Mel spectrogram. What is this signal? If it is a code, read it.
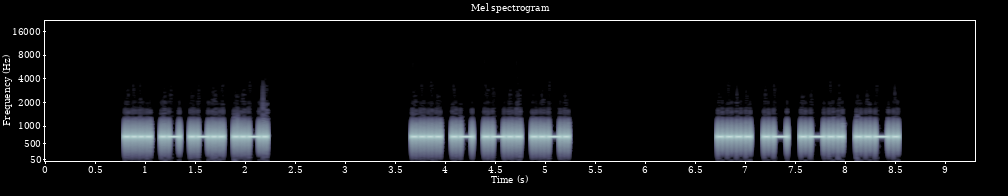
Morse code, heard as a keyed tone, about 29 wpm, 700 Hz. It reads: HALF HALF HALF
